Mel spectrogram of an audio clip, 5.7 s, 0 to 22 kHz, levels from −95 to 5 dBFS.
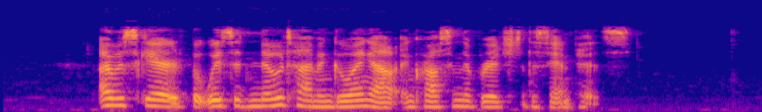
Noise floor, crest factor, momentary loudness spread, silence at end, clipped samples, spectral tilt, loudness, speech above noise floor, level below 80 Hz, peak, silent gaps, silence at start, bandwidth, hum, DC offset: -69 dBFS; 18 dB; 9 LU; 1 s; under 0.1%; -2 dB/octave; -17 LUFS; 52 dB; -62 dBFS; 0 dBFS; none; 0.75 s; 8.6 kHz; none; under 0.1%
